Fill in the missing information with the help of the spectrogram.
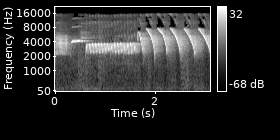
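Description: A Belgian canary sings a loud, high song: a fast buzzy trill on one pitch, then a run of about six sweeping, descending whistled notes.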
